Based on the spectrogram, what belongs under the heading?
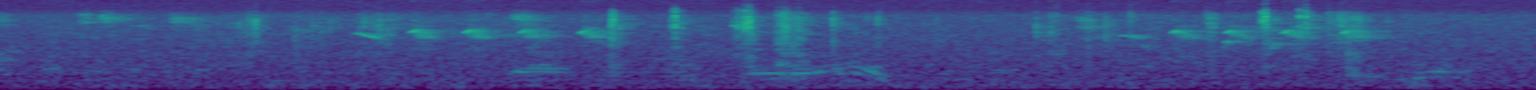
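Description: Near silence with a bird calling faintly: two runs of about five quick, high chirps a few seconds apart. A few faint clicks come from the marble gun being handled.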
